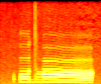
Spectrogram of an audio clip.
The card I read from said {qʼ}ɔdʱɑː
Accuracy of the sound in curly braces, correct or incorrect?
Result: incorrect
